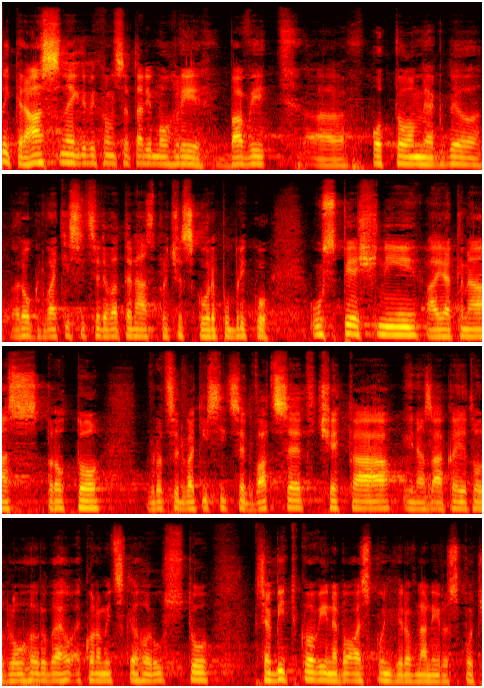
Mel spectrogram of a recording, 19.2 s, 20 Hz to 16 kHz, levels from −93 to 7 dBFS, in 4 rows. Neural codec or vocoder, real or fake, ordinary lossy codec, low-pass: codec, 44.1 kHz, 3.4 kbps, Pupu-Codec; fake; AAC, 48 kbps; 14.4 kHz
